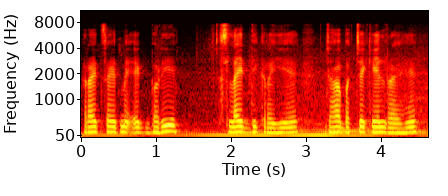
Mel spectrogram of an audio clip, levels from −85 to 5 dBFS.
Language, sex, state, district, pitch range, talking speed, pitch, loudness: Hindi, male, Arunachal Pradesh, Lower Dibang Valley, 125-140 Hz, 180 wpm, 135 Hz, -17 LUFS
